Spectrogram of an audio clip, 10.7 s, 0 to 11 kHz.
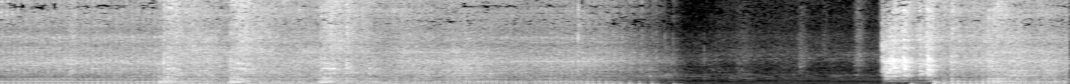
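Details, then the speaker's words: Motorcycle that bogged and stalled at 6,000–7,000 rpm, after replacing the ignition coil, engine very hot after a 10-minute ride: steady low thump, cuts out about two seconds then fires straight back and settles, no noise; normal start and idle. "listo parece que quedó no se apaga no tiene ningún ruido la moto está muy muy caliente"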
